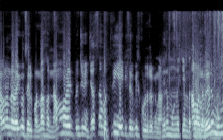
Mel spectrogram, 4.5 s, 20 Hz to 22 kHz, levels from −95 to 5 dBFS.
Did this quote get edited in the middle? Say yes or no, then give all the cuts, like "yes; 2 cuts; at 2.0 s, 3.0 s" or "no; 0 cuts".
no; 0 cuts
